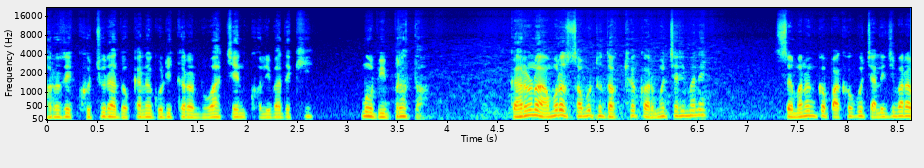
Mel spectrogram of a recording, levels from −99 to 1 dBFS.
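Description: Speech cut by the noise suppressor from 2.06 to 2.61 s, just after "ନୂଆ ଚେନ୍": the suppressor mistook soft parts of the speech for background and turned them down by up to about 13 dB, leaving roughly 150 ms sounding swallowed and faint.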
